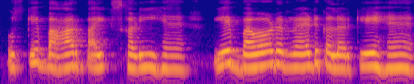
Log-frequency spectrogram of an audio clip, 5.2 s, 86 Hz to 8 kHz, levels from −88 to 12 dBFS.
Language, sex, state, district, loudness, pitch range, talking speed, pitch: Hindi, female, Haryana, Rohtak, -14 LUFS, 205-225 Hz, 125 wpm, 215 Hz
